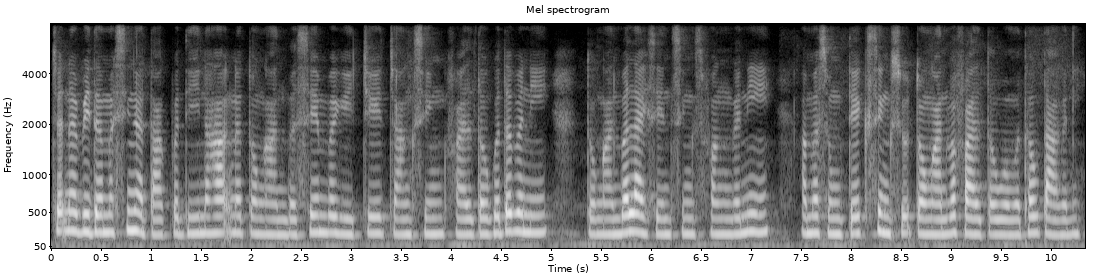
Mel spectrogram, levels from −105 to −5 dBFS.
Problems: none marked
